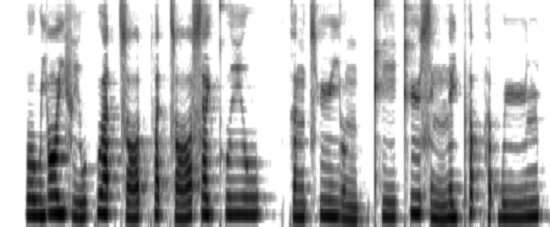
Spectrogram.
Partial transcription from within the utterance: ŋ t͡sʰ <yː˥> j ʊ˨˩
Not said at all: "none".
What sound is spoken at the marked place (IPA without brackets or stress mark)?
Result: yː˧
